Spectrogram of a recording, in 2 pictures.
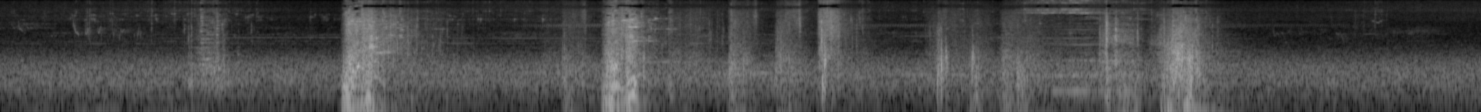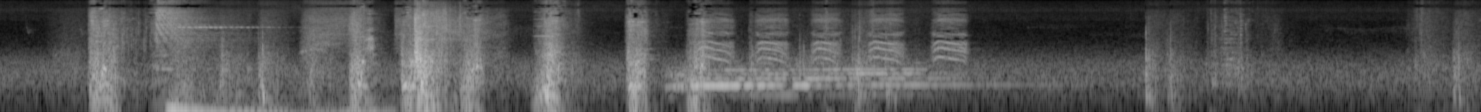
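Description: Footsteps scuff over stone and dirt.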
